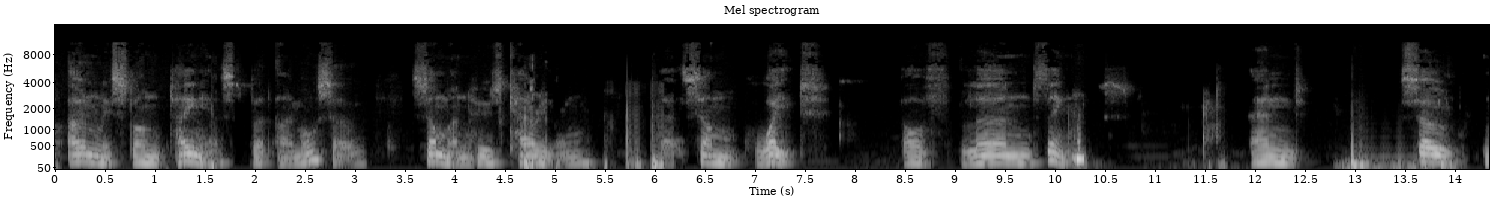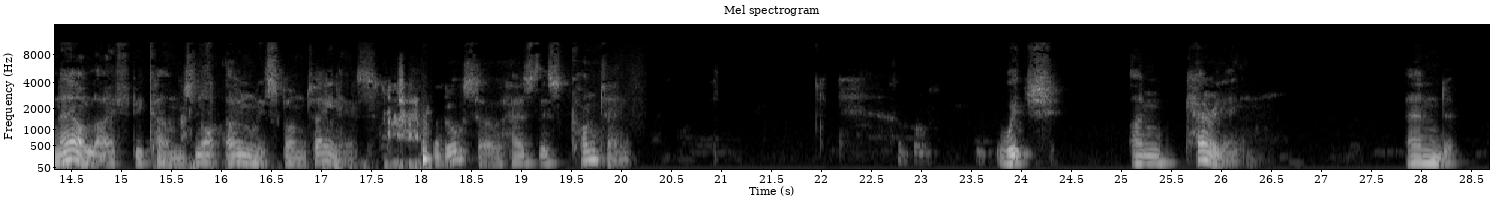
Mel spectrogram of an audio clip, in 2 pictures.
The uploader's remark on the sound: Q & A (Zoom). Teign Valley Sessions.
